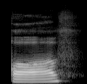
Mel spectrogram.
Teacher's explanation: Qaf has a heavy sound. So raise the back of your tongue when you pronounce it.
